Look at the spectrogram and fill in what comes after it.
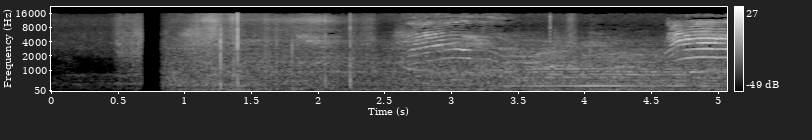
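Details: Kittens playing hide and seek, heard as a short run of high, arching meows that rise and fall, with a sharper cry near the end, over steady low background noise and a few soft knocks.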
